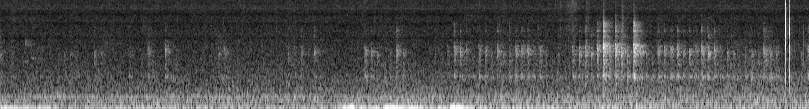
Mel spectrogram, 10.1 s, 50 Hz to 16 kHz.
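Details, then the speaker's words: Dynasty hugger 52-inch ceiling fan from January 1988, bearings not broken in, slight wobble, on high speed: faint, irregular light ticking, about two a second, over soft air whoosh; owner suspects motor rattling against the hex bolts on its mounting bracket. "And you know, actually, what I think it is there's those two like hexagon type bolts that lock the fan motor to the mounting bracket. I think that it just might be rattling against that."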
